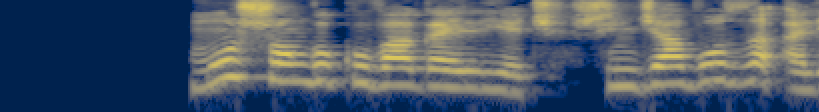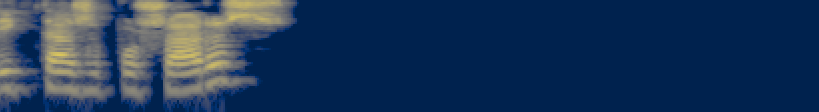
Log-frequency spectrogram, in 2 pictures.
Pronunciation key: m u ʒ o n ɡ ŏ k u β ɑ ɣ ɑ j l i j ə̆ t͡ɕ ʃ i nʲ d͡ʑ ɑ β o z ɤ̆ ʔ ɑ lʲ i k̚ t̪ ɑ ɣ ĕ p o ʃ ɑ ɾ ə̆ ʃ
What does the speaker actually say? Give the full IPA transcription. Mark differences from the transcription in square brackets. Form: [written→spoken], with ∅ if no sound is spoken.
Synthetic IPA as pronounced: m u [ʒ→ʃ] o [n→ŋ] ɡ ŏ k u β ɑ ɣ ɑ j l i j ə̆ t͡ɕ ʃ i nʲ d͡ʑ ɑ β o z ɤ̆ ʔ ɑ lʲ i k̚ t̪ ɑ [ɣ→ʒ] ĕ p o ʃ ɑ ɾ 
